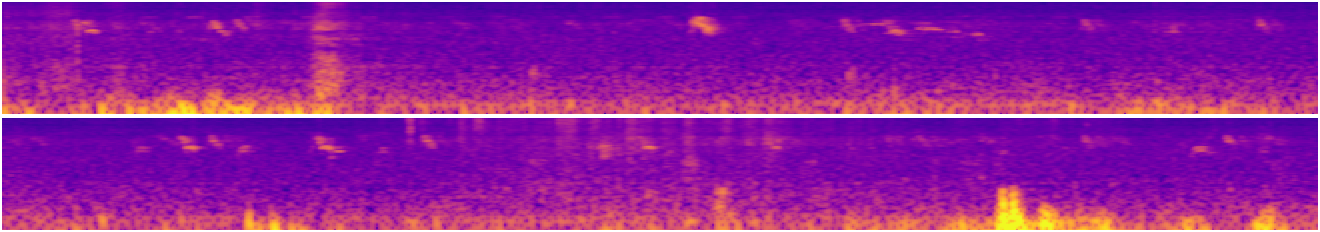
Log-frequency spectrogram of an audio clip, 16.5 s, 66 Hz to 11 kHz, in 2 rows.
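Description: Faint outdoor ambience with scattered short bird chirps, and a few low thuds and rumbles, the loudest about 14 seconds in.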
